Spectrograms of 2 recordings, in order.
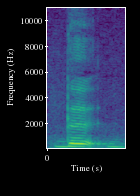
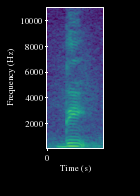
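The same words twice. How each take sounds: First: The word is said with a short 'uh' vowel. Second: The word is said with a long 'ee' vowel.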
